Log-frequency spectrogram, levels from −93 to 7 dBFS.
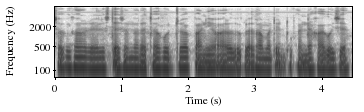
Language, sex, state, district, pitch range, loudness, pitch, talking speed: Assamese, male, Assam, Kamrup Metropolitan, 110-125 Hz, -19 LUFS, 115 Hz, 120 wpm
